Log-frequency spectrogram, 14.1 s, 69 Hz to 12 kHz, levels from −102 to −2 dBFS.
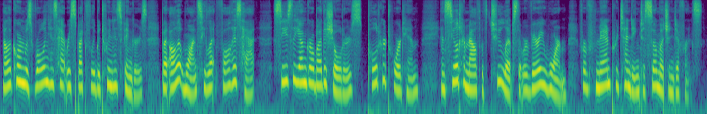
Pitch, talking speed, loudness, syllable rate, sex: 230 Hz, 205 wpm, -17 LUFS, 5.6 syllables/s, female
